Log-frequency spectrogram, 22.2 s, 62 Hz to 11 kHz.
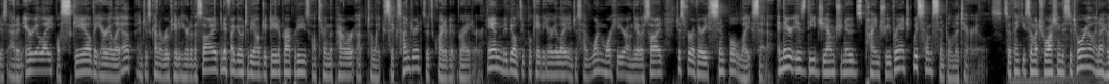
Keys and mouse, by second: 0.3-1.1 typing, 2.1 r, 2.7 g, 3.0 r, 4.3 click, 4.9 click, 5.7-7.6 drag, 7.2 0, 8.4-10.5 typing, 9.7 shift+middle click, 11.7-14.2 typing, 13.6 click, 15.4 shift+middle click, 16.2 middle click, 17.6 middle click, 18.2 middle click, 19.5 middle drag, 20.0 ctrl+s.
